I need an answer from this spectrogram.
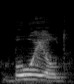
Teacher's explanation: Boil becomes boiled in the past tense. An L is a voiced sound, so it sounds like boiled.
